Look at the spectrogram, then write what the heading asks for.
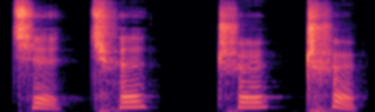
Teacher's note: les 2 premières sont des affriquées alvéolo-palatales et les 2 dernières des rétroflexes et qu'en plus 2 de ces consonnes sont aspirées. Donc ça donne respectivement tch, tch, tch, tch.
